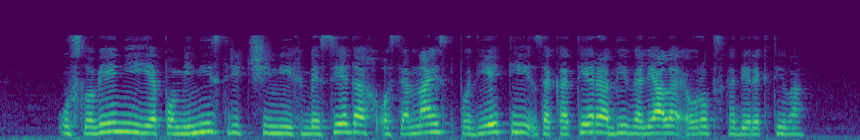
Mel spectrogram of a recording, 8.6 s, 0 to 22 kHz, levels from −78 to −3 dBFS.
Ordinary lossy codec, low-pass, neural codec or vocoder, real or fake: AAC, 24 kbps; 19.8 kHz; none; real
